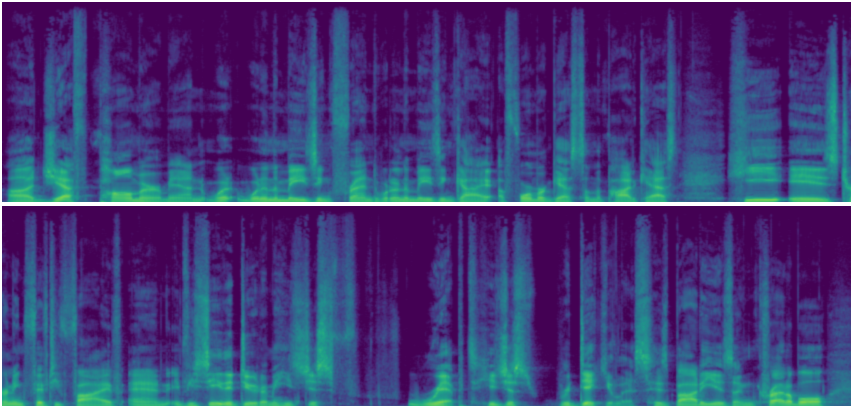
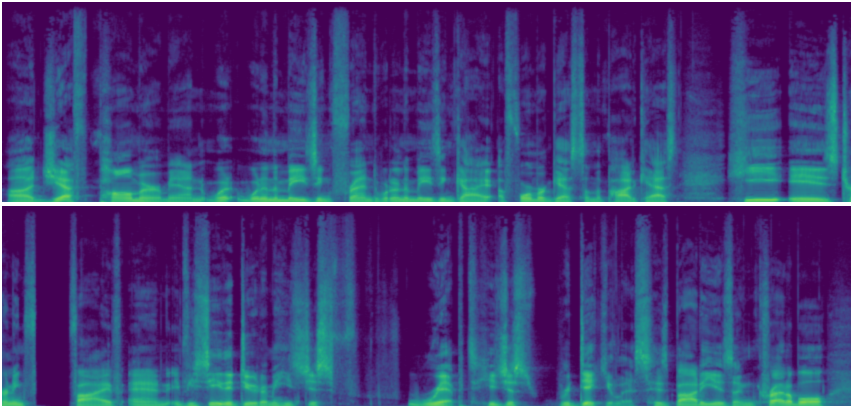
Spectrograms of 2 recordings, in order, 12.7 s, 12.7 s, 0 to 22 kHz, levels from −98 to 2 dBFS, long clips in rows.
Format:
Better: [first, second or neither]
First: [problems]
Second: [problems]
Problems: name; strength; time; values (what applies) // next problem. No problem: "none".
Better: first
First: none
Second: audio cutting out; at 6.5 s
